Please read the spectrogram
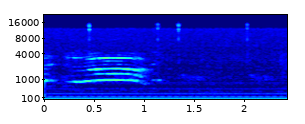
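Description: An animal's high, drawn-out call, rising and then falling in pitch, ending about a second in, just after the tail of a first call. A steady low hum runs underneath.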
